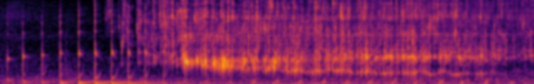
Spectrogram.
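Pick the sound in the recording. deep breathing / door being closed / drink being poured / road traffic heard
drink being poured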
